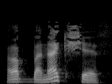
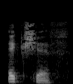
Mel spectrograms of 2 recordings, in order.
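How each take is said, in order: First: "ربنا اکشف" linked as rabbana-kshef, in an easy voice; joined recitation. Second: "اکشف" alone as ekshef, low and soft; hamza with kasra. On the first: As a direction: glide from "ربنا" into "اکشف" without a hamza. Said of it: "ربنا رسیده به کلمهٔ چی؟". (وصل «ربنا اکشف» بدون همزه) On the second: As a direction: quietly start "اکشف" on a short e/i. («اکشف» آهسته، با همزهٔ مکسور) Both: Shown as a demonstration.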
